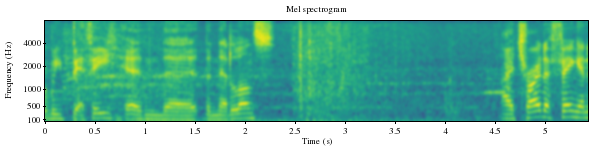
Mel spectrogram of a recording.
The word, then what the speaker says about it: Netherlands: You keep nailing the pronunciation of Netherlands. Uh, but you mean the country as a noun. It doesn't end Netherland. Oh, okay.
